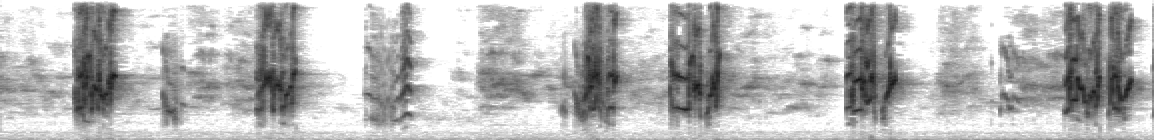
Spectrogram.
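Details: Peach-faced lovebirds, a red-headed green opaline and a red-faced dark green hatched in captivity, seven to eight months old, exchanging loud piercing chirps roughly every second, with faint twitters in between.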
